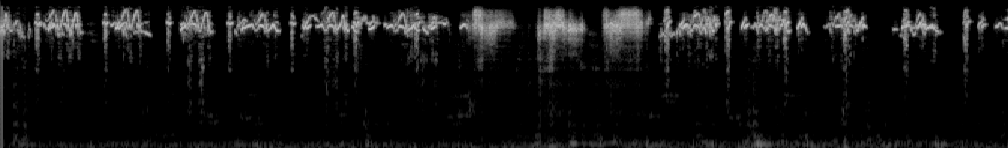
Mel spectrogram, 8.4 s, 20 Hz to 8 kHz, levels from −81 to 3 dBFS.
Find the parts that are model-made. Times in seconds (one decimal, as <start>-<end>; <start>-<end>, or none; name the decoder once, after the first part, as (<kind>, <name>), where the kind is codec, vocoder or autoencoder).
3.9-5.4 (codec, SNAC)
